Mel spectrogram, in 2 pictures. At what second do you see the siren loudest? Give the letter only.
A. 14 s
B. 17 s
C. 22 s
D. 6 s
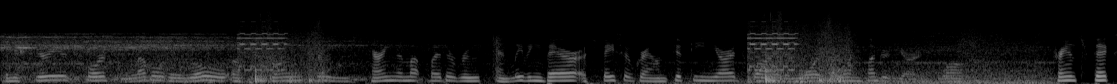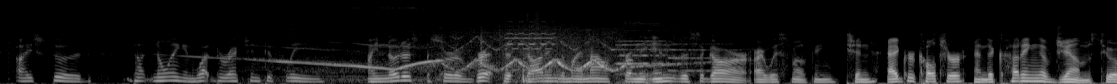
B.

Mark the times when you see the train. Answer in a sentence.
You can hear the train from 0.0 to 10.7 s.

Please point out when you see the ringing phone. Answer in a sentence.
The ringing phone can be heard from 2.4 to 3.4 s, from 7.5 to 8.6 s and from 16.2 to 17.0 s.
